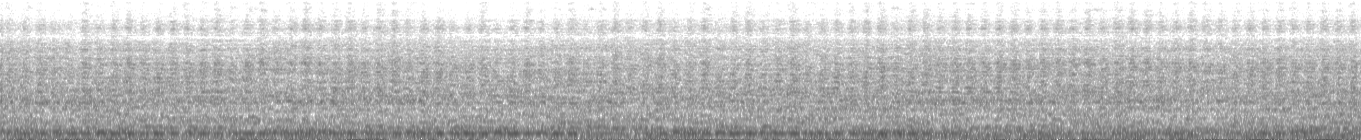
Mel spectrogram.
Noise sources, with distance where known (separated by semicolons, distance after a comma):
unidentified impact machinery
